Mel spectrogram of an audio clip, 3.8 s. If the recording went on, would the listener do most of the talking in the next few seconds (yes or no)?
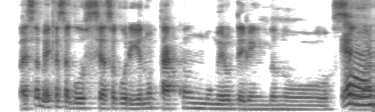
yes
